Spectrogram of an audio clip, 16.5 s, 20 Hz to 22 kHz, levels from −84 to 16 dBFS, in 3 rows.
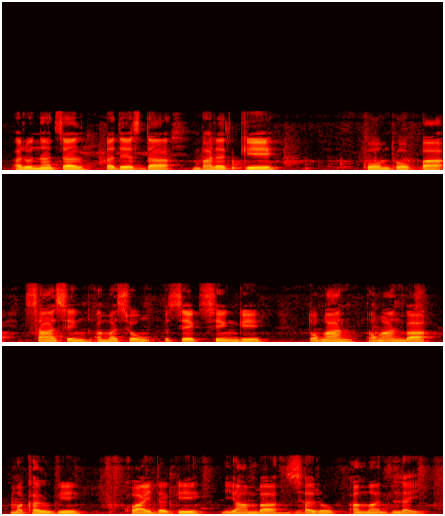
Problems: background sounds at intervals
